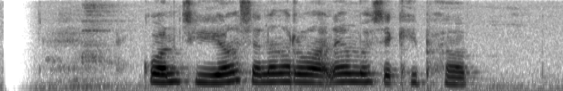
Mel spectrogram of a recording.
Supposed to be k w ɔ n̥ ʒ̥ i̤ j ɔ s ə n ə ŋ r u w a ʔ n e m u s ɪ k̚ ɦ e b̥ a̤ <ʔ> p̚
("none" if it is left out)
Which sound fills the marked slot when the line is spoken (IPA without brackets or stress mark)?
none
